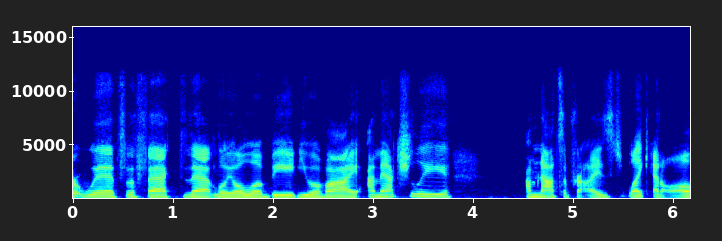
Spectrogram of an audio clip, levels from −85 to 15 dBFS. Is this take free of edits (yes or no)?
yes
